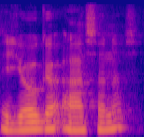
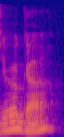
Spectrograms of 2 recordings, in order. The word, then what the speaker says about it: yoga: For example, hundreds of millions of people practice yoga, mispronounced as yogaa across the world as well as pranayama.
